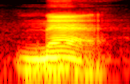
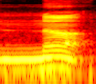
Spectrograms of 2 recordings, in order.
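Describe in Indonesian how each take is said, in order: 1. Vokal diucapkan dengan mulut melebar. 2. Vokal diucapkan tanpa melebarkan mulut. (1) "harus melebarkan mulut ke kiri dan ke kanan" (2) "bukan na"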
